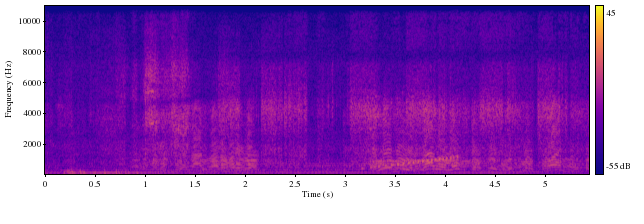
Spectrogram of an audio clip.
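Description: A person speaks close to a microphone.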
